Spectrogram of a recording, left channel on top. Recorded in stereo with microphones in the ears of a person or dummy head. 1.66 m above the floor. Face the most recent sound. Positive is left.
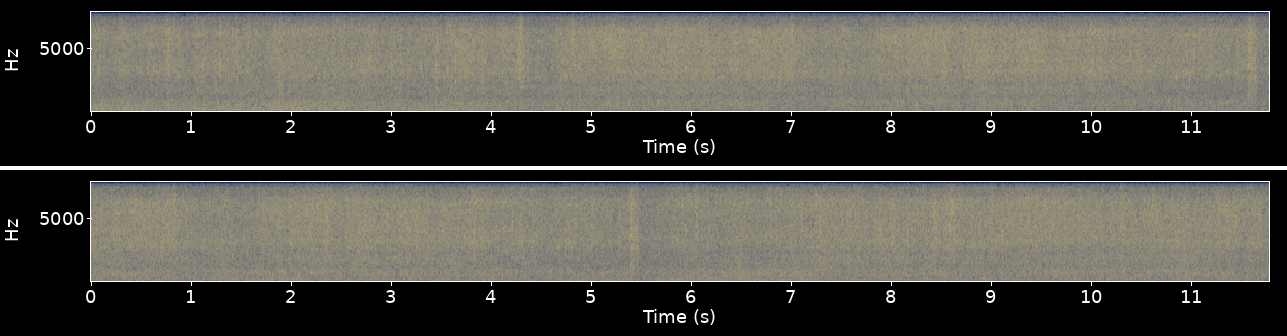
No sound to turn to.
